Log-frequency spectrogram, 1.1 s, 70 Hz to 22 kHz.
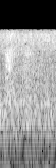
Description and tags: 6-20-2006 after eight
faint whispering captured on a digital Sony IC Recorder in my empty bedroom. recordings follow a series of bizarre nights which my girlfriend and i experienced in our home.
